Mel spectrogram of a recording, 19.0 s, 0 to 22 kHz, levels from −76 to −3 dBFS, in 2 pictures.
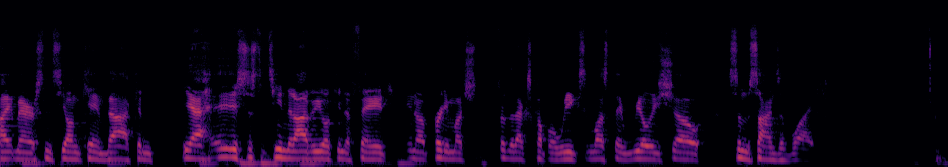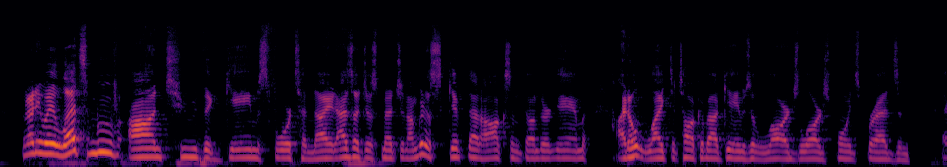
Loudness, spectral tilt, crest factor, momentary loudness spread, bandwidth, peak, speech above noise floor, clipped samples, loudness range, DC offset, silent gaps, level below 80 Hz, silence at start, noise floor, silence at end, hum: -39 LUFS; -5 dB/octave; 22 dB; 16 LU; 15 kHz; -16 dBFS; over 51 dB; under 0.1%; 11 LU; under 0.1%; none; -62 dBFS; 0 s; under -90 dBFS; 0 s; none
